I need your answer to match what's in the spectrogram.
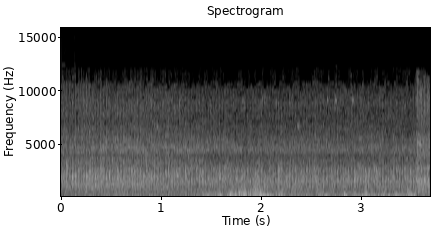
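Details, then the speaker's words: VW Jetta diesel-converted van with a mechanical injector pump, high kilometers, just started after hand-priming the pump; cold idle with loud rattly clatter at a steady even beat; typical cold diesel knock, running normally. "perfect they sure are noisy when you're cold"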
